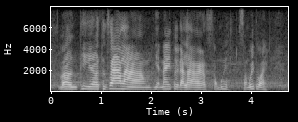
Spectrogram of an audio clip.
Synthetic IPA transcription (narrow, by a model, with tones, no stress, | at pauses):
və˧˩ŋt̪ʰiː˨˩˨t̪ʰɨ˨˩k̚zaː˧laː˨˩hḭ˧˨ənːa˧jt̪o˧jɗa̰ː˧˥laː˨˩sa˨˦wmɨ˧əj | sa˨˦wmɨ˧əjt̪u˨˩əj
